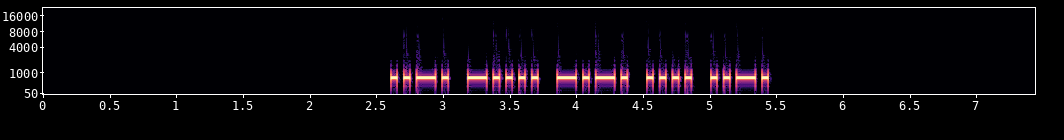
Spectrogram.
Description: Morse code, heard as a keyed tone, about 25 wpm, 700 Hz. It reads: F6CHF
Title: DXCC-100 Call Signs - 5 Characters - Repeated 3x - 25wpm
